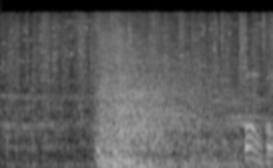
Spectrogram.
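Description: A magical spell whooshes and shimmers loudly.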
